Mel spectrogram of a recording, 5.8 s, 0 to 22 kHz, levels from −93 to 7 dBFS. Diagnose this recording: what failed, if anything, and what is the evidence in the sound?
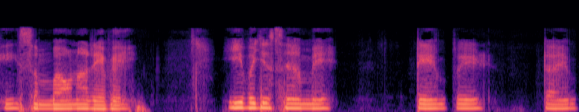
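Throughout the clip the speech sounds rough and grainy, with plainly audible codec damage: noise fills the gaps between harmonics and the top band sounds thin and synthetic. At the codec stage, this is most likely low-delay AAC compression, AAC-ELD at a bitrate that fits around 32 kbps. Its short frames resolve pitch harmonics coarsely, so on a spectrogram the harmonic stripes look smeared, with a noise floor between them and a patchy, blocky upper band.

A soft-edged dropout runs from 2.72 to 2.76 s, just before "से हमें". At the codec and network stage, this is AAC frame loss with muting. A frame went missing, and its length fits a single lost frame of about 30 ms. The decoder zeroed that frame's spectrum, and the overlapping windows faded the sound down and back up. The waveform shows a smooth taper into a brief dip, and the spectrogram shows a narrow low-energy column.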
